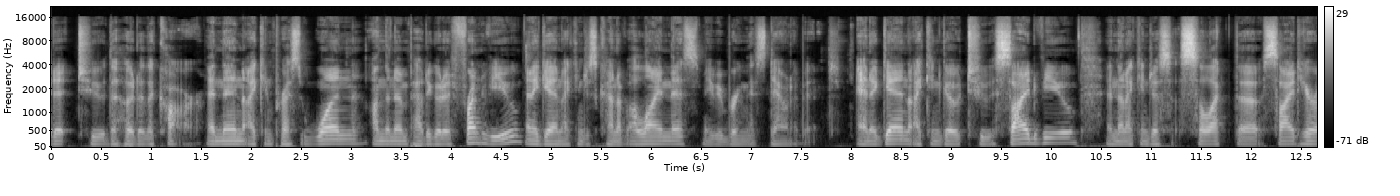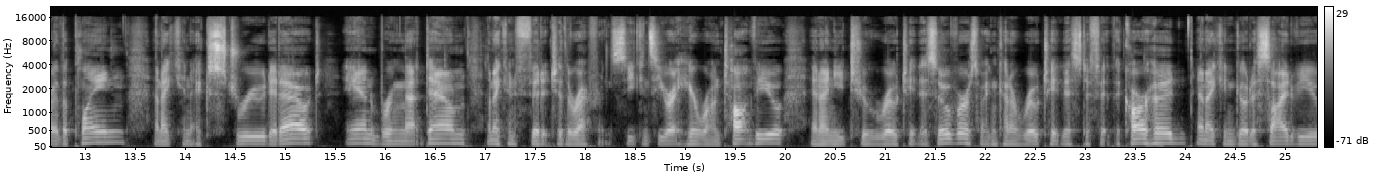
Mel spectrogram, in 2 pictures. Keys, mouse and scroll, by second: 0.3 g, 3.4 KP_1, 4.7 g, 5.2 a, 5.7 b, 6.2 g, 7.7 shift+middle click, 8.0 KP_1, 9.4 KP_3, 10.3 a, 11.6 b, 12.4-14.1 shift+middle drag, 14.1 e, 16.9 KP_7, 17.5-20.0 shift+middle drag, 20.0-25.3 typing, 24.0 shift+middle click, 24.7 shift+middle click.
